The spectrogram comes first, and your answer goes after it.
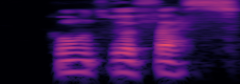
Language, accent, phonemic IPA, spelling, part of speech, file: French, Canada, /kɔ̃.tʁə.fas/, contrefasse, verb, LL-Q150 (fra)-contrefasse.wav
- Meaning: first/third-person singular present subjunctive of contrefaire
